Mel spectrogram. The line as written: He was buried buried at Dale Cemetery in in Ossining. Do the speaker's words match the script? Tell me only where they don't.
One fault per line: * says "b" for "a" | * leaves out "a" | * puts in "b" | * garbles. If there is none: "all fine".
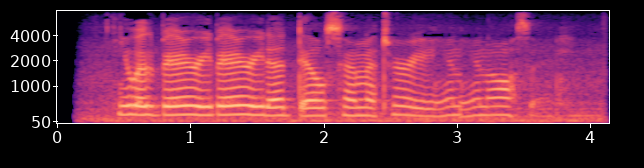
all fine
